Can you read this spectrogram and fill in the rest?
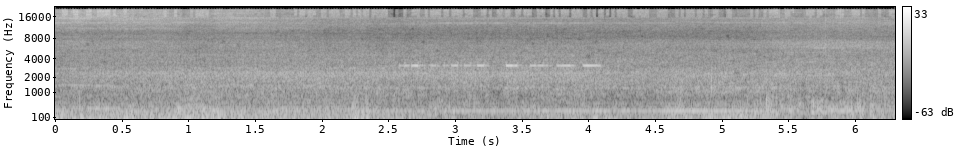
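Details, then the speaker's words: Grade indicator beeping faintly over heavy excavator rumble during watermain trench excavation, warning that the cut is not level. "Hear that beeping? It's beeping, that means it's not level."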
